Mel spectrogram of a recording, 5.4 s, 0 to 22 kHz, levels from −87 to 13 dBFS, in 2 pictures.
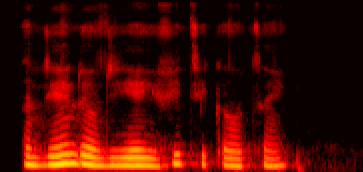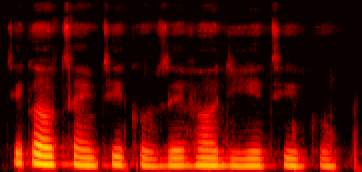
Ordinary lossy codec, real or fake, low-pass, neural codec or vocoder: none; real; 19.8 kHz; none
